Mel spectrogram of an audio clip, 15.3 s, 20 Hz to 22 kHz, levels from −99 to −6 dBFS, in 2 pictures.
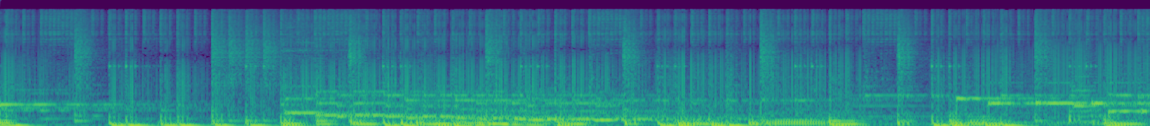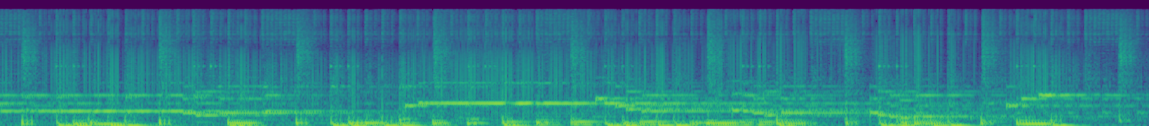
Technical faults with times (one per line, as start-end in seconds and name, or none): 0.00-15.33 buffer tearing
